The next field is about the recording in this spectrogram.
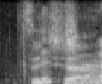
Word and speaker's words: Zwitschern: Und äh, was sind die Vögel hinten, die, ne, die am Singen oder ich kann dieses Wort nicht aussprechen, zwitschen. – Zwitschern, Zwitschern. ja.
